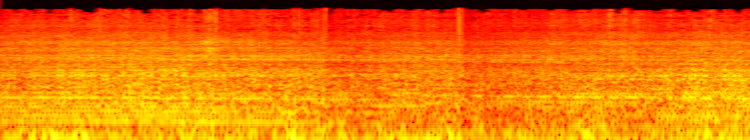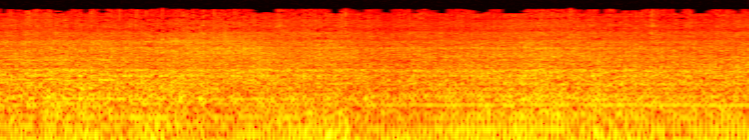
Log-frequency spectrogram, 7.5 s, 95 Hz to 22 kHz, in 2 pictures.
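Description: A 2022 Honda CB150X motorcycle engine pulling in third gear at about 6000 rpm up a steep slope, a loud steady drone mixed with heavy wind rush throughout.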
